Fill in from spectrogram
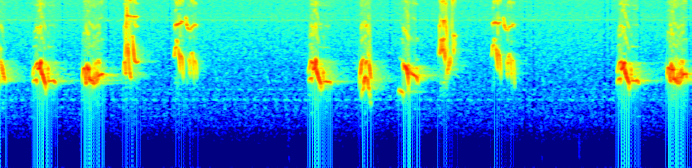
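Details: European robin singing short, high, thin phrases of sliding whistles and quick twittering notes, bursts of about half a second separated by brief pauses, with a longer silence mid-clip; clean background.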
